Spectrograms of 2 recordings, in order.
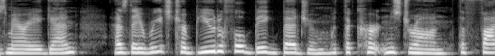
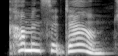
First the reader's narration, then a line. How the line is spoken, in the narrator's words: she cried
